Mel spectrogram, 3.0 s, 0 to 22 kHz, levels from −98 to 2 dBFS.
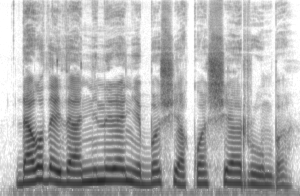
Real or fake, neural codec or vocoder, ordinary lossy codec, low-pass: real; none; none; none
